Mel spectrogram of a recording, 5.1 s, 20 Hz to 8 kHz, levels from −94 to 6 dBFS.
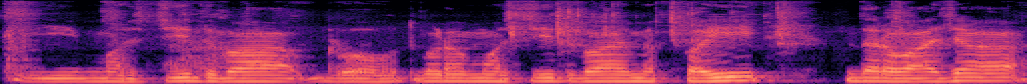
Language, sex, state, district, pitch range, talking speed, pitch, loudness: Bhojpuri, male, Bihar, Muzaffarpur, 115-125 Hz, 130 wpm, 120 Hz, -17 LUFS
